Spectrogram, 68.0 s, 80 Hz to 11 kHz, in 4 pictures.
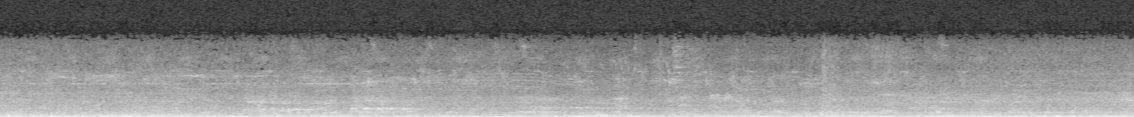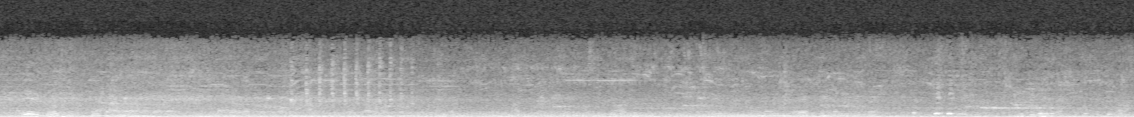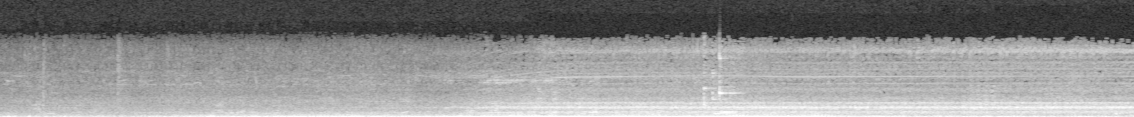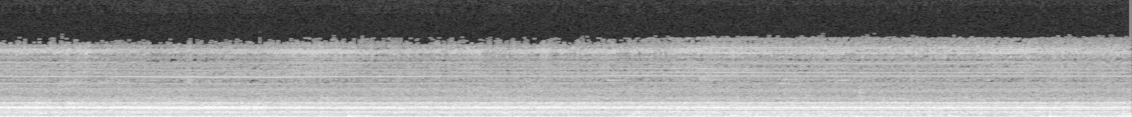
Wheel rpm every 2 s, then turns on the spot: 0, 0, 0, 0, 0, 0, 0, 0, 0, 0, 0, 0, 0, 0, 0, 0, 0, 0, 0, 0, 0, 0, 0, 0, 0, 0, 0, 0, 0, 0, 0, 0, 0, 0.
none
